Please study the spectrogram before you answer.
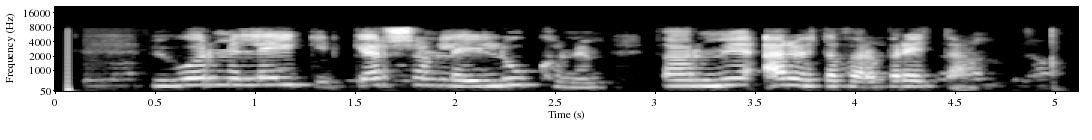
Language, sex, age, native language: Icelandic, female, 30-39, Icelandic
